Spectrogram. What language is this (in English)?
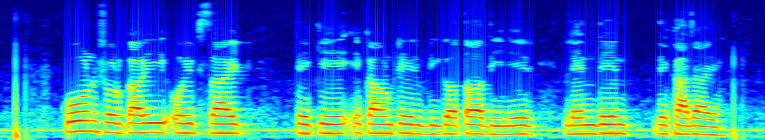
Bangla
